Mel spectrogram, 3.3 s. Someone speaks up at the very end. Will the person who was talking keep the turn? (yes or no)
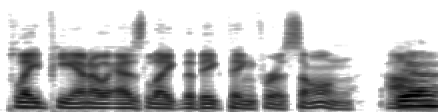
no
